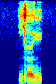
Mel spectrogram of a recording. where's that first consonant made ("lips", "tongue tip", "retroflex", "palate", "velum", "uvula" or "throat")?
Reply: palate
